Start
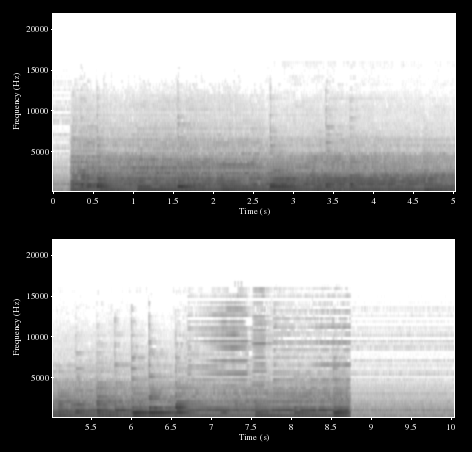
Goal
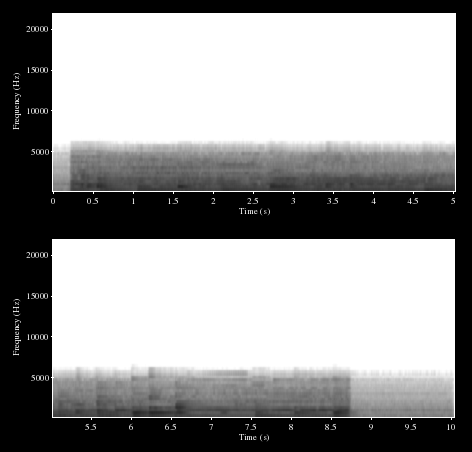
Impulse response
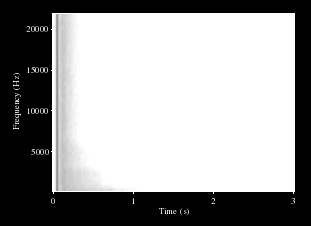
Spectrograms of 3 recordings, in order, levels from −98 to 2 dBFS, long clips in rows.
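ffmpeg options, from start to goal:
-filter_complex "[0:a]asplit=2[s0][s1];[1:a]atrim=start_sample=2205,afade=t=out:st=0.25:d=0.01,atrim=end_sample=11466[s2];[s1][s2]afir=irnorm=-1:irlink=0,volume=6.68[s3];[s0][s3]amix=inputs=2:normalize=0,aresample=11025,aresample=44100,volume=0.447"

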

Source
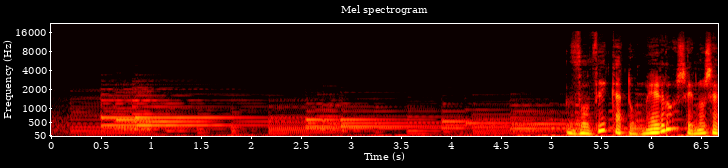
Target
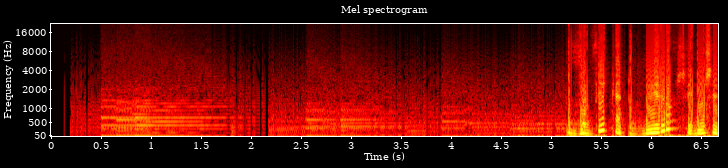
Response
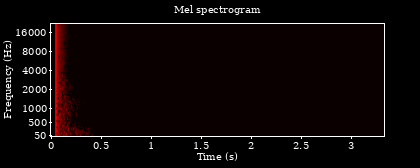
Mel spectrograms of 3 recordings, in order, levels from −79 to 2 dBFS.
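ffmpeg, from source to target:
-filter_complex "[0:a]asplit=2[s0][s1];[s1]asoftclip=type=tanh:threshold=0.075,volume=0.447[s2];[s0][s2]amix=inputs=2:normalize=0,acrusher=bits=4:dc=4:mix=0:aa=0.000001,volume=1.58"

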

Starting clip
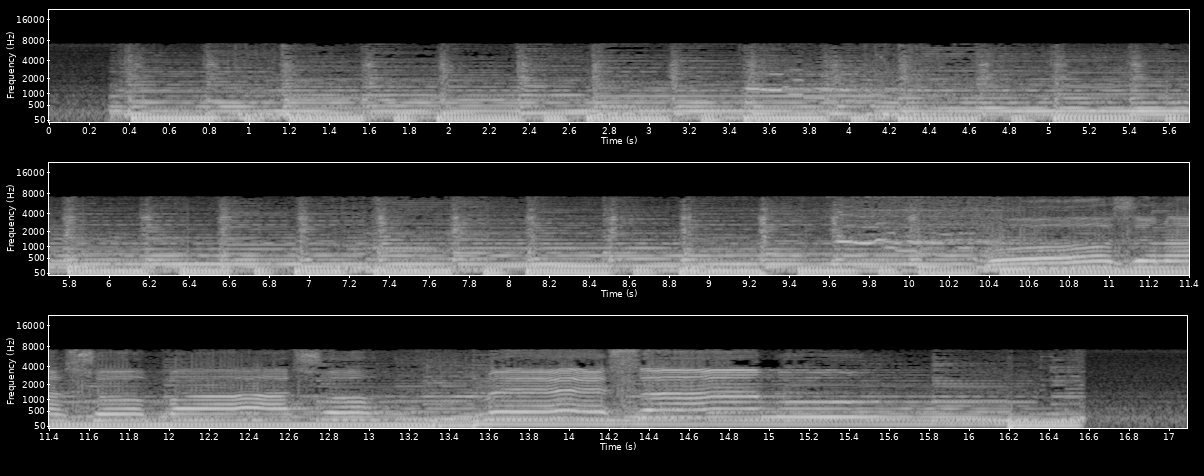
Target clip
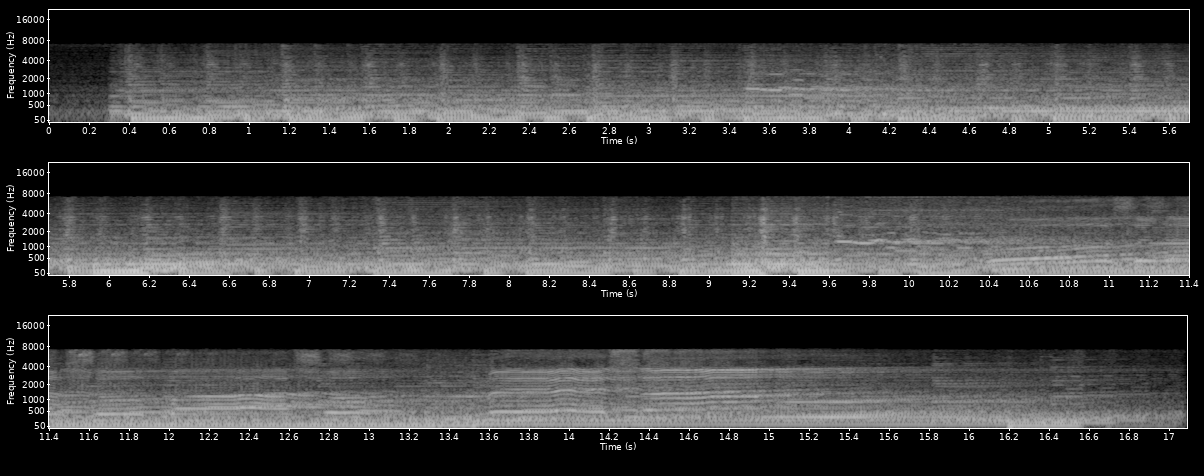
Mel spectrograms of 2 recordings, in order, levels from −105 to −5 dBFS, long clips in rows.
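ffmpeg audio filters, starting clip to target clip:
-filter_complex "[0:a]asettb=1/sr,asplit=3[s0][s1][s2];[s0]atrim=end=5.924[s3];[s1]atrim=start=5.92:end=6.36,asetpts=PTS-STARTPTS,afade=t=in:d=0.004:c=qsin,afade=t=out:st=0.436:d=0.004:c=qsin,lowshelf=f=390:g=8.5[s4];[s2]atrim=start=6.356[s5];[s3][s4]acrossfade=d=0.004:c1=hsin:c2=qsin[s6];[s6][s5]acrossfade=d=0.004:c1=qsin:c2=hsin,asplit=8[s7][s8][s9][s10][s11][s12][s13][s14];[s8]adelay=163,afreqshift=63,volume=0.473[s15];[s9]adelay=326,afreqshift=126,volume=0.266[s16];[s10]adelay=489,afreqshift=189,volume=0.148[s17];[s11]adelay=652,afreqshift=252,volume=0.0832[s18];[s12]adelay=815,afreqshift=315,volume=0.0468[s19];[s13]adelay=978,afreqshift=378,volume=0.026[s20];[s14]adelay=1141,afreqshift=441,volume=0.0146[s21];[s7][s15][s16][s17][s18][s19][s20][s21]amix=inputs=8:normalize=0,asettb=1/sr,asplit=3[s22][s23][s24];[s22]atrim=end=9.114[s25];[s23]atrim=start=9.11:end=9.6,asetpts=PTS-STARTPTS,afade=t=in:d=0.004:c=qsin,afade=t=out:st=0.486:d=0.004:c=qsin,acontrast=53[s26];[s24]atrim=start=9.596[s27];[s25][s26]acrossfade=d=0.004:c1=hsin:c2=qsin[s28];[s28][s27]acrossfade=d=0.004:c1=qsin:c2=hsin,bandreject=f=570:w=12,asplit=2[s29][s30];[s30]aecho=0:1:490|980|1470|1960|2450:0.1|0.06|0.036|0.0216|0.013[s31];[s29][s31]amix=inputs=2:normalize=0,volume=0.376"

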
